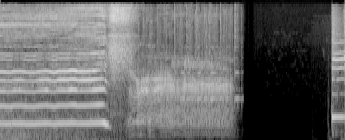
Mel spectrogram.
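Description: A cartoon seagull's long, held cry on one steady pitch for about a second and a half, dipping at the very end, followed by a softer, noisier sound that cuts off about three seconds in, leaving silence.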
